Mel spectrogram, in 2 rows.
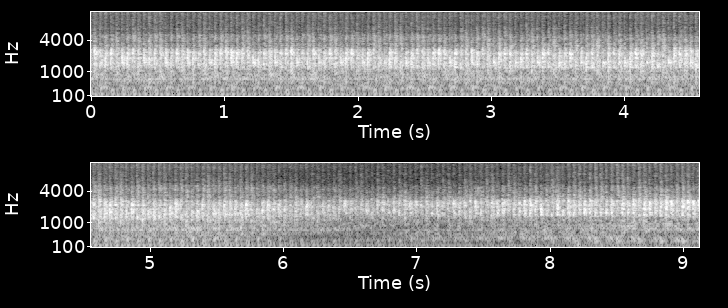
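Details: Mitsubishi L300 diesel after clutch, clutch cable, clutch master and tie-rod end repairs, started after heater glow: steady, even idle clatter with no squeal or misses, settled rhythm; engine sounds healthy.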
